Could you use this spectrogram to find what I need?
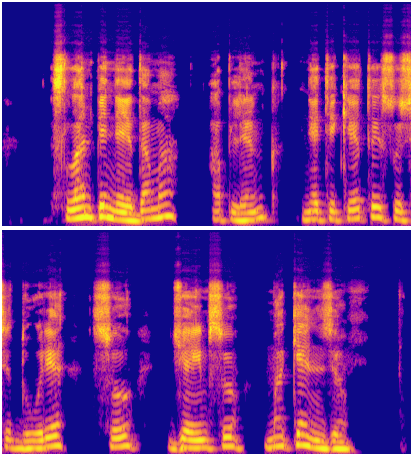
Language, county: Lithuanian, Utena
